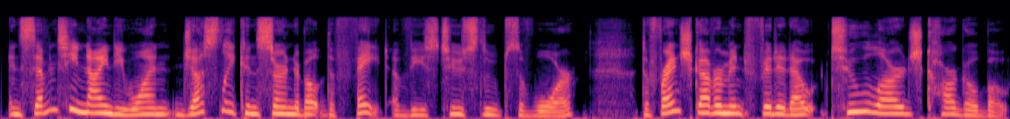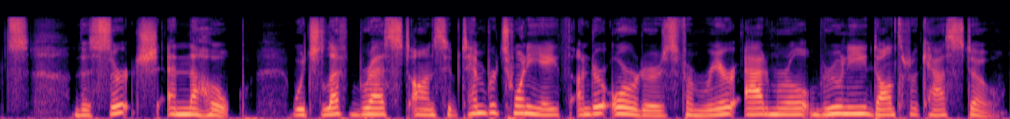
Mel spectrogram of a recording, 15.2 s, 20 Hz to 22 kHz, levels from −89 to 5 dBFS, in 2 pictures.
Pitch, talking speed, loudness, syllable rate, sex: 200 Hz, 170 wpm, -17 LUFS, 5.1 syllables/s, female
